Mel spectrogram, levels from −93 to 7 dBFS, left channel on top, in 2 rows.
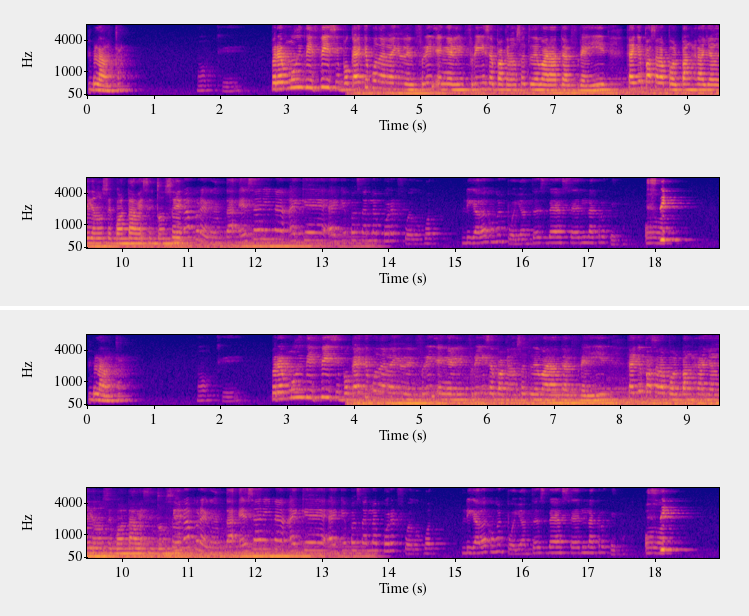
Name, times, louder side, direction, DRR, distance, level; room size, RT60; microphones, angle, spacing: voice 1, 0.0-0.6 2.8-10.9 18.1-18.2, left 4 dB, 75° left, 9 dB, 0.5 m, -22 dB
voice 2, 1.6-2.3 10.8-14.7 15.1-17.4 17.8-18.1, right 2 dB, 15° right, 5 dB, 0.5 m, -36 dB
sound 1, 3.9-13.8, right 5 dB, 90° right, 0.3 m, -25 dB
8.0 x 2.9 x 5.0 m, 0.69 s
head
